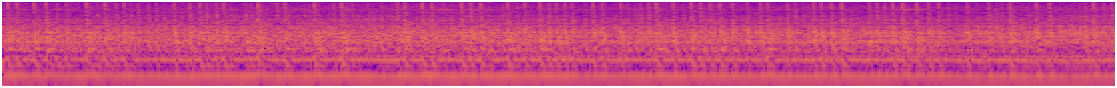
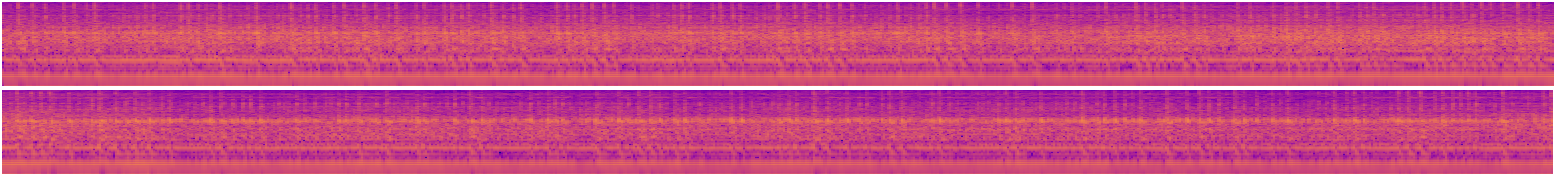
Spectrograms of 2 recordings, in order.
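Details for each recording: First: Apart from that rattly brake disc. I'll put my finger on the brake disc, you know. There we go, rattle's gone. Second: Nova nitro engine in an RC buggy, a tube fitted instead of the exhaust, buzzes steadily at a high idle with an even mechanical whirr and no misfires; a rattly brake disc is also heard; normal healthy running.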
